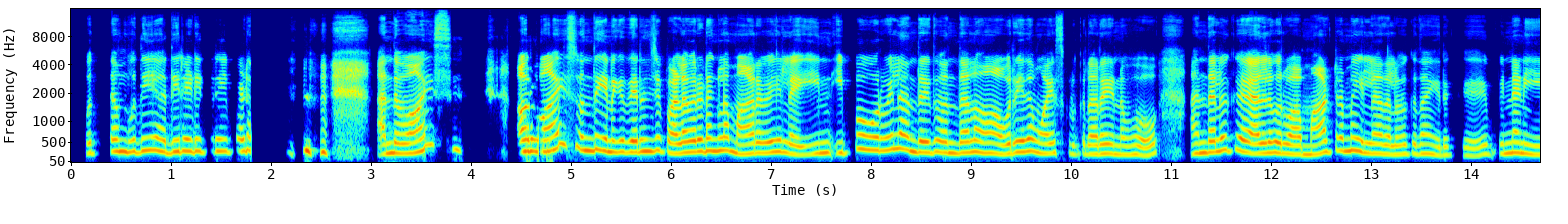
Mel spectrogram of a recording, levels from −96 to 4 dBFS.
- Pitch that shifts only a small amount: No, average, 3.9 semitones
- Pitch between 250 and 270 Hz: Yes, very high, 255 Hz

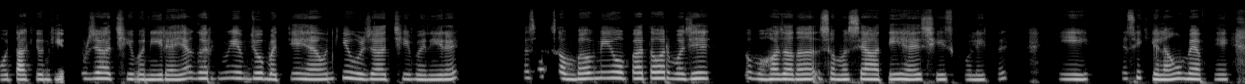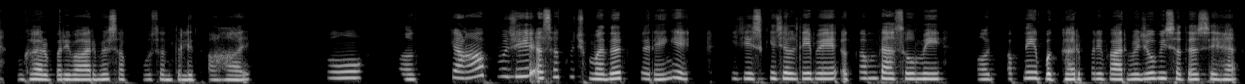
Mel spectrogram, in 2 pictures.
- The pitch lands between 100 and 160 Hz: No, high, 245 Hz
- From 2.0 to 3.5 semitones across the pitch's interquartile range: Yes, narrow, 2.6 semitones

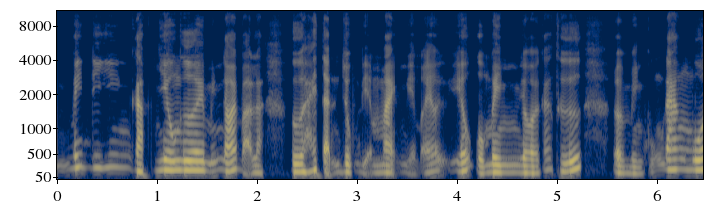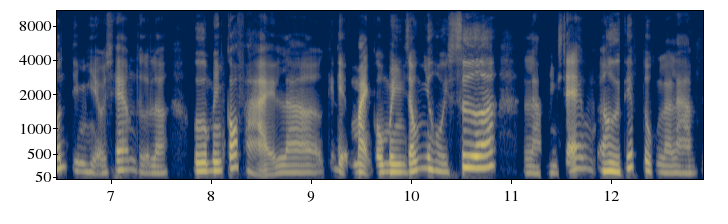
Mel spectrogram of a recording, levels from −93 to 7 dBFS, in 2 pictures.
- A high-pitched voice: No, medium, 160 Hz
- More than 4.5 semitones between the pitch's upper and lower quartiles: Yes, average, 5.1 semitones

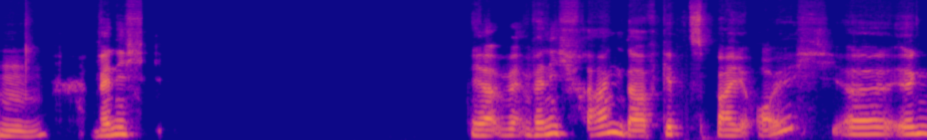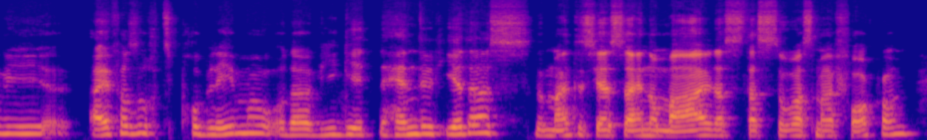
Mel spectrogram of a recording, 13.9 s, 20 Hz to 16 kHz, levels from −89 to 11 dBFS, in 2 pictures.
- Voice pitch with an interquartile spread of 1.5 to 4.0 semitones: No, average, 4.6 semitones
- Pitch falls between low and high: Yes, medium, 170 Hz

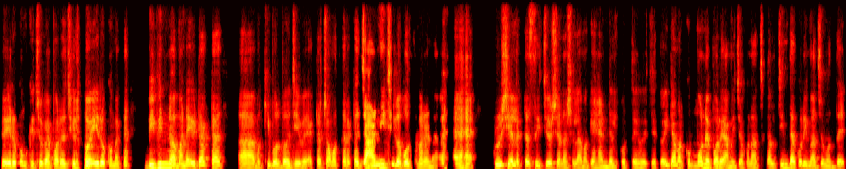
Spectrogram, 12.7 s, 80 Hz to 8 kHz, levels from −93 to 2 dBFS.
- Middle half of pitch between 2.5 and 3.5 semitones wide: No, average, 4.4 semitones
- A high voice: No, medium, 140 Hz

